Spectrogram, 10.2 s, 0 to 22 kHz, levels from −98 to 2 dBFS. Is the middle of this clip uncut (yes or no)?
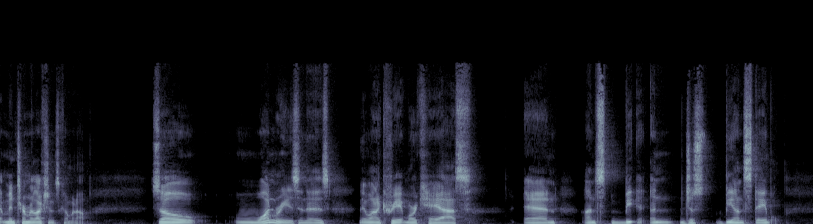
yes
